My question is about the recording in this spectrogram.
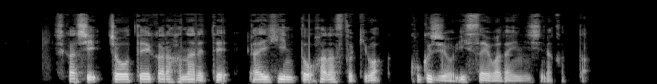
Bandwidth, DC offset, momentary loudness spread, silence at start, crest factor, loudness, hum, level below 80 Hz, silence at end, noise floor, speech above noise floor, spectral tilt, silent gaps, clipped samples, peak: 11.5 kHz; under 0.1%; 16 LU; 0.55 s; 16 dB; -15 LUFS; none; -50 dBFS; 0.7 s; -83 dBFS; 68 dB; -4.5 dB/octave; none; under 0.1%; 0 dBFS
